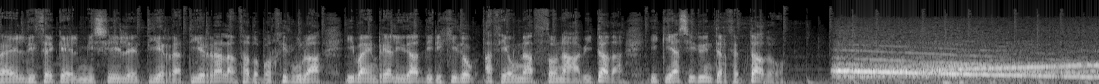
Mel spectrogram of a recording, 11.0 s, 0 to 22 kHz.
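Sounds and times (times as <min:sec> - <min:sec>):
speech: 0:00.0 - 0:08.6
air raid siren wailing: 0:08.3 - 0:10.9.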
